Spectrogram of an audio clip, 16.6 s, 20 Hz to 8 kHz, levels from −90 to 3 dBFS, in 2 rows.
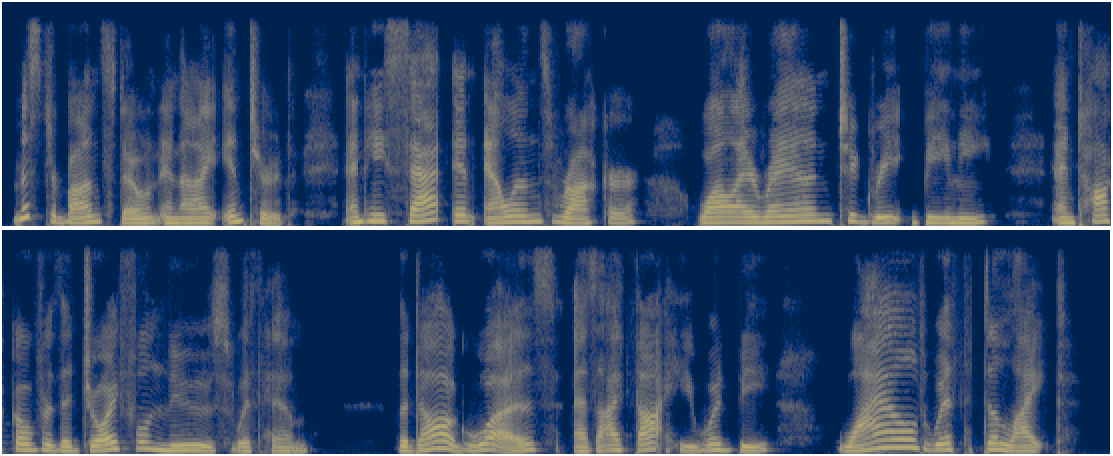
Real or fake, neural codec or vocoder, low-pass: fake; codec, 16 kHz, 4 kbps, X-Codec, HuBERT features, trained on general audio; 7.2 kHz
